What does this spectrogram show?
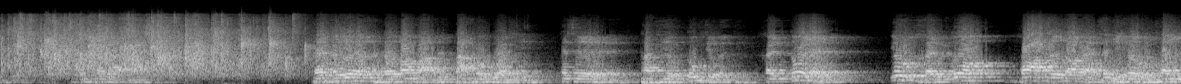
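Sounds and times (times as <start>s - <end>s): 
audience applause: 0.0s - 3.2s
speech: 3.1s - 11.8s.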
